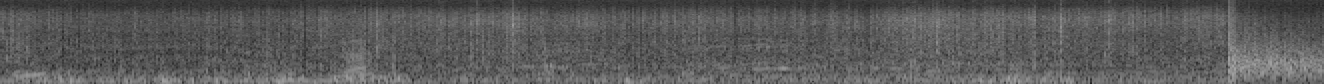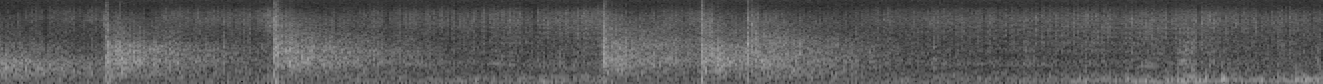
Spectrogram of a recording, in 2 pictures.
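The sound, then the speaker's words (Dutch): Several sharp bangs from fireworks being thrown, along with eggs, burst out in an irregular cluster, some in quick succession. They cut through a constant loud, rumbling outdoor din that sounds like a crowd. “En er wordt wat vuurwerk en wat eieren worden gegooid.”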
